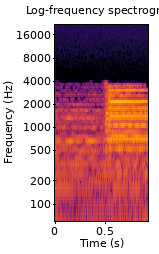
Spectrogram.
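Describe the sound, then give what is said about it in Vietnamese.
A church bell rings with a fresh strike about halfway through, then a rich, sustained metallic tone with many layered overtones hangs on at moderate volume. “Tiếng chuông như có an ủi, vỗ về, mà cũng như lời buồn nhắc nhở về một thuở bình yên, một thuở an vui đã mất.”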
